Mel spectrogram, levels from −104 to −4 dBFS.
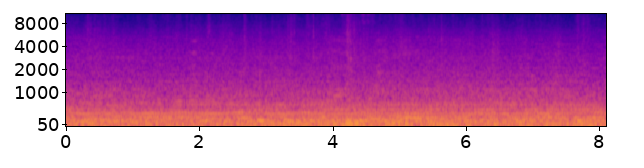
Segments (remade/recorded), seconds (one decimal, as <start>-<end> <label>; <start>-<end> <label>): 0.0-2.6 recorded; 2.6-6.5 remade; 6.5-8.1 recorded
